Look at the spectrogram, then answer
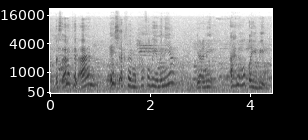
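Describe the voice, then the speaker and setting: A woman with an extremely high pitch and very wide pitch swings speaks with long, frequent pauses, amid audible room echo and crowd noise in the background. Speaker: street interviewer, YouTuber. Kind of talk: vox pop interview; vlog intro to camera.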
